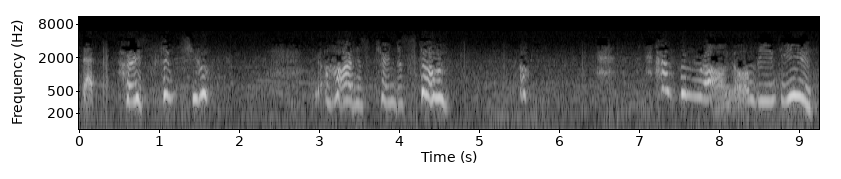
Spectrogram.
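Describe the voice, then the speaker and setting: Slow, high-voiced, anguished frontier wife. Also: female voice, expressive, full character voice. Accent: American. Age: older. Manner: halting, theatrical. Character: aging, regretful frontier wife, proud but anguished. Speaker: actor. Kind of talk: 1970s radio drama acting. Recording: tinny, noisy vintage radio broadcast.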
